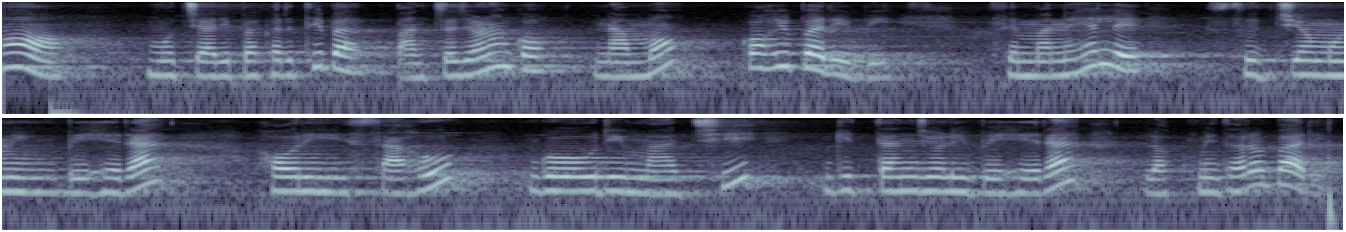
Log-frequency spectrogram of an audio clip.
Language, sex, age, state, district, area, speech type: Odia, female, 18-30, Odisha, Jajpur, rural, spontaneous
